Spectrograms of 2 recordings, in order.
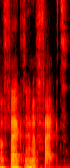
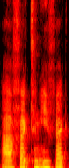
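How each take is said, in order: First: The first vowels are reduced and sound alike. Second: The first vowels are said carefully and distinctly.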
